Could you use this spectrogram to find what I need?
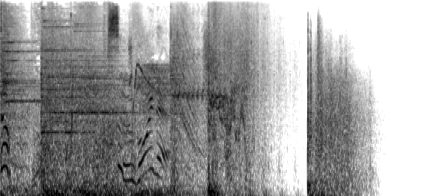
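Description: Game battle effects crash and whoosh with bursts of magic.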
